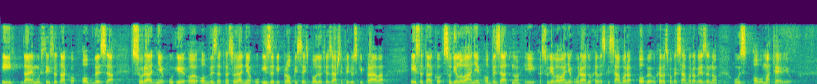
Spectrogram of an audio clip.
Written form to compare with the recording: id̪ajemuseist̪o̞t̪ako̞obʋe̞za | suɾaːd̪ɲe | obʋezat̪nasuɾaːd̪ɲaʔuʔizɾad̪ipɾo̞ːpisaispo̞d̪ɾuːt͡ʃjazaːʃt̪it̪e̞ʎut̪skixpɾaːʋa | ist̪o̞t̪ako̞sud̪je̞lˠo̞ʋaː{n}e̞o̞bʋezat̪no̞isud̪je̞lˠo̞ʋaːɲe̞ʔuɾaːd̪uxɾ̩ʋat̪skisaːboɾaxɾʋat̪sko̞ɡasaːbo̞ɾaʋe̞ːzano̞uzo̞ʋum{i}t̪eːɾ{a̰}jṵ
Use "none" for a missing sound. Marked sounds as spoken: ɲ, a, ḭ

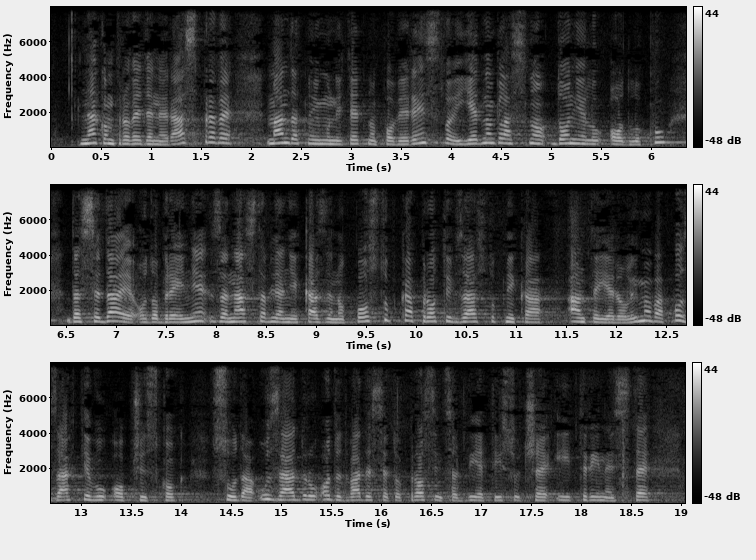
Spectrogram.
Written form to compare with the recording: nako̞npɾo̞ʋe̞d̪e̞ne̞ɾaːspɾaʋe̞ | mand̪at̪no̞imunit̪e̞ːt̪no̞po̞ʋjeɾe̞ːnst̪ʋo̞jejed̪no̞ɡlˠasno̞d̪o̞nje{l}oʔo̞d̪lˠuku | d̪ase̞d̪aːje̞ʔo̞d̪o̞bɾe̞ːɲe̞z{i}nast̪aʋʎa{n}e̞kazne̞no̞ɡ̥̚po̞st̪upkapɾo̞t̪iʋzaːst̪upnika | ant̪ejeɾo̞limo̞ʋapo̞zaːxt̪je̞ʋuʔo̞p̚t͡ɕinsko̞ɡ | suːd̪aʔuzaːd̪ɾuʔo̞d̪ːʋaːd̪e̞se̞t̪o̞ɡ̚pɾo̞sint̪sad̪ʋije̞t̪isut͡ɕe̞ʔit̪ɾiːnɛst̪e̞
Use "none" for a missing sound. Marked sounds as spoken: l, a, ɲ

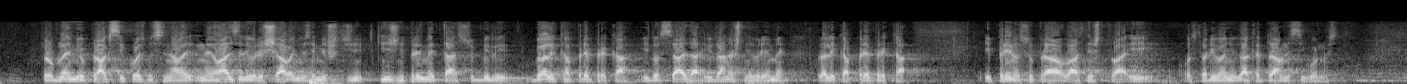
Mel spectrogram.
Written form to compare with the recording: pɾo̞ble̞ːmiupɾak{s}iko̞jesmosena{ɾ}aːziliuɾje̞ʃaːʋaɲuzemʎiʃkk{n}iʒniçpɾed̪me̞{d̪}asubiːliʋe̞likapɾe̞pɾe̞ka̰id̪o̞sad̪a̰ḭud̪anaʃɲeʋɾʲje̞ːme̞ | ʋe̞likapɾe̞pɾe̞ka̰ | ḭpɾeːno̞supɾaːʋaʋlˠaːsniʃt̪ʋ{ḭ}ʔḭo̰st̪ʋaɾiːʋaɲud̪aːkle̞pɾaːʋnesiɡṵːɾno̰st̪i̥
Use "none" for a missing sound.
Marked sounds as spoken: s, l, ɲ, t̪, a̰

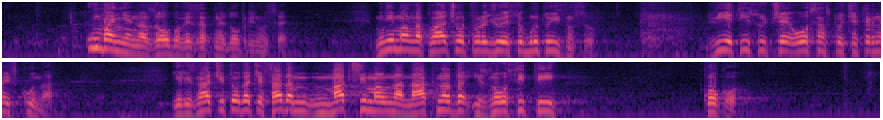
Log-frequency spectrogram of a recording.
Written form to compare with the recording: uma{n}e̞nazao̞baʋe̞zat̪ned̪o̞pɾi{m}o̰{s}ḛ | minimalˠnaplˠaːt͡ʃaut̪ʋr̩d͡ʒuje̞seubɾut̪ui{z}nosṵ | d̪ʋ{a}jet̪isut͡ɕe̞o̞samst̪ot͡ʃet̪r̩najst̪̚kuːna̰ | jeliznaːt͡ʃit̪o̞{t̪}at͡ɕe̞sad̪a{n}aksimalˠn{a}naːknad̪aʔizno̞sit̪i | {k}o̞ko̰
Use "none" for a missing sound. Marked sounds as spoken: ɲ, n, s, z, i, d̪, m, a, k

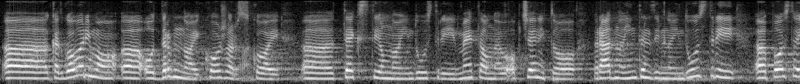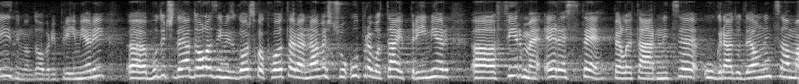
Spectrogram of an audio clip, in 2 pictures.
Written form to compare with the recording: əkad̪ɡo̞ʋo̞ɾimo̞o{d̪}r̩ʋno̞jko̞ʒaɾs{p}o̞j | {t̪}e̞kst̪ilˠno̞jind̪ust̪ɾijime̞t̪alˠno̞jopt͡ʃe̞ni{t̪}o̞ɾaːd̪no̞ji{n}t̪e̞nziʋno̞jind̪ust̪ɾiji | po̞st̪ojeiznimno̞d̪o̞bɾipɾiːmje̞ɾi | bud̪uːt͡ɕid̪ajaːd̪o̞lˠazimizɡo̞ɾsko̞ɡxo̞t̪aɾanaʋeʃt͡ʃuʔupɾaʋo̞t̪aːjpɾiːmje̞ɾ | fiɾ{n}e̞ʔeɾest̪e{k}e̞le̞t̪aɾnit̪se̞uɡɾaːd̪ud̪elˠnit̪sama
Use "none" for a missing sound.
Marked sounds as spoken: d̪, k, t̪, t̪, n, m, p

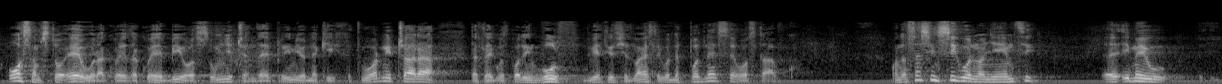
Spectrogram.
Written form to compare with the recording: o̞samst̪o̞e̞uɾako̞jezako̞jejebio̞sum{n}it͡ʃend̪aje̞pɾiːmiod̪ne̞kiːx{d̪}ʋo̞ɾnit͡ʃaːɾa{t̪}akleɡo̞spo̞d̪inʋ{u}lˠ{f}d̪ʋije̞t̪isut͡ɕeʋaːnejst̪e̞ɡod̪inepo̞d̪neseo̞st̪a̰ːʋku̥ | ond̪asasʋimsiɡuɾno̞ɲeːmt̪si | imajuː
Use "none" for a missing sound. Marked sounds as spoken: ɲ, t̪, d̪, u, f

